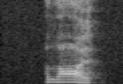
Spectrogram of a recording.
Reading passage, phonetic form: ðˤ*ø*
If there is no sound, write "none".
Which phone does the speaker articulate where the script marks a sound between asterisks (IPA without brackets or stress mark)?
ɛ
